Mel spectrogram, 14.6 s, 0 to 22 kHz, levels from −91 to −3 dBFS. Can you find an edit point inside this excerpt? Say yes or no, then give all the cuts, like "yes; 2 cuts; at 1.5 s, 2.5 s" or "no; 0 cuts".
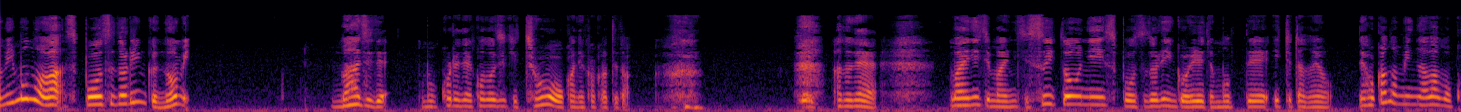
yes; 1 cut; at 9.4 s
